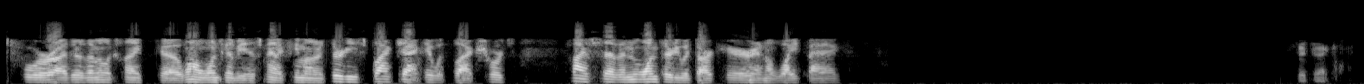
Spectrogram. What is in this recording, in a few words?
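Mesa Police Department, scanner audio trunk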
